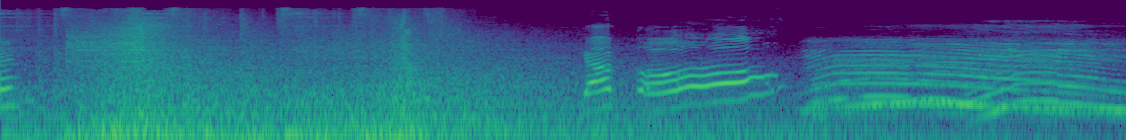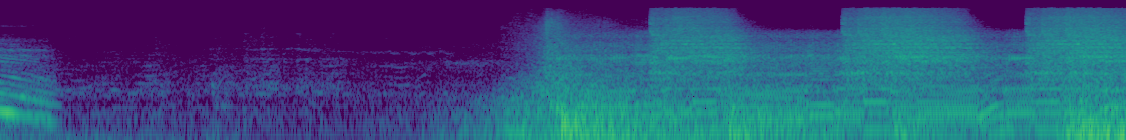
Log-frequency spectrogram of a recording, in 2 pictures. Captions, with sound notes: [dramatic music] Aren't they? Hmm. [clanging]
